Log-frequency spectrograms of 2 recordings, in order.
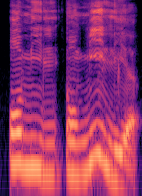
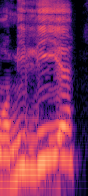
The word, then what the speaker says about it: homilia: Palavras com dupla prosódia podem ser pronunciadas de dois jeitos, tá, gente? Então temos aí acrobata ou acróbata, homília ou homilia, oceânia ou oceania, ômega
